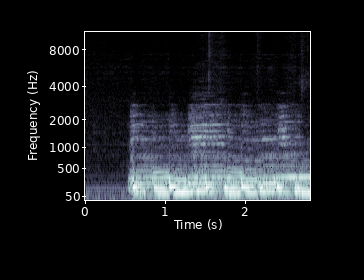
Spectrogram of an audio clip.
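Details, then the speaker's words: JBL EON 515XT powered speaker playing music: dull, boomy, no top end, only the bass speaker working, treble control has no effect; horn driver or its amp suspected dead, not confirmed. "well I can tell you only the bass speaker is working"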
